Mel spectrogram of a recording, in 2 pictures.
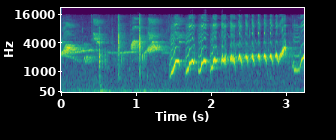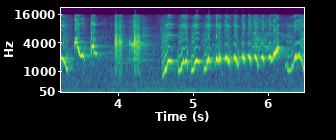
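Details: White-rumped shama song in the wild style, for training caged birds. Rapid series of identical short whistled notes repeat like a trill, broken by sharp clicks and upward flourishes, two trilled runs in all.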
